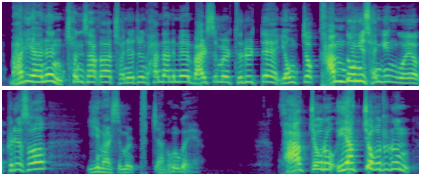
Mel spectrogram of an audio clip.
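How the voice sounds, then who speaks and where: A male pastor preaches in an emphatic, conversational style. His voice sits notably high, with a gravelly fry. He swings between ringing declarations and near-whispered asides. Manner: emphatic, conversational preaching with sudden loud and hushed passages. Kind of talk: sermon.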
